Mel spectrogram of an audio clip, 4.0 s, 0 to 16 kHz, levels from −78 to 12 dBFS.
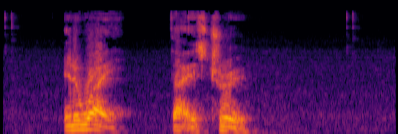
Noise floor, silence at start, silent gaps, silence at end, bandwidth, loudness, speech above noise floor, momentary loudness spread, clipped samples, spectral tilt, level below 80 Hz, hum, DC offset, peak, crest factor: -48 dBFS; 0.65 s; none; 1.45 s; 11.5 kHz; -12 LUFS; 37 dB; 13 LU; under 0.1%; -4.5 dB/octave; -44 dBFS; none; under 0.1%; 0 dBFS; 14 dB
